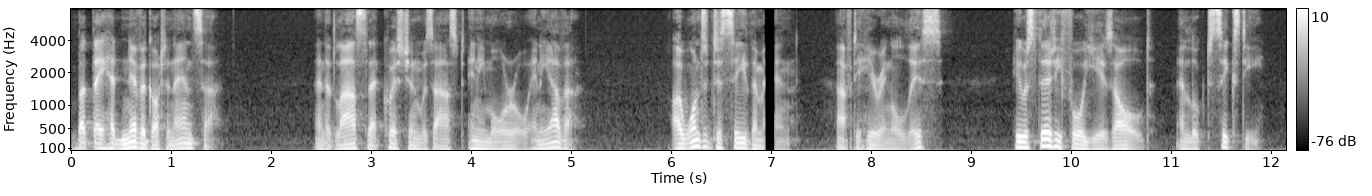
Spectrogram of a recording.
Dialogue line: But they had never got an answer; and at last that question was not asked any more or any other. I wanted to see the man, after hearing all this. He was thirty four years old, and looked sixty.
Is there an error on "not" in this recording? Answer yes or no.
yes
